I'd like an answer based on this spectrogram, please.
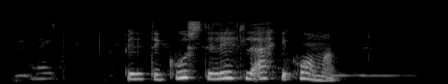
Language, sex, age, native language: Icelandic, female, 20-29, Polish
